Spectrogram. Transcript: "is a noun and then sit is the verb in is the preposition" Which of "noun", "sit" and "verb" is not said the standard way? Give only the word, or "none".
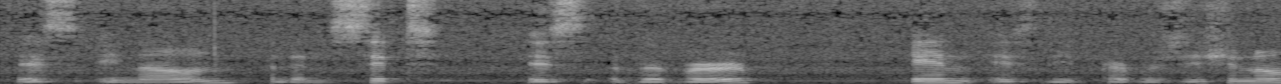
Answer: none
